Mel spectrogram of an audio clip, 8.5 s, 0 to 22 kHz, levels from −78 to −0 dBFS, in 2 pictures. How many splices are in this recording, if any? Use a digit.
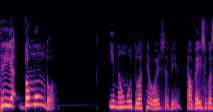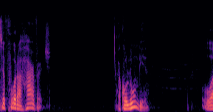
2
